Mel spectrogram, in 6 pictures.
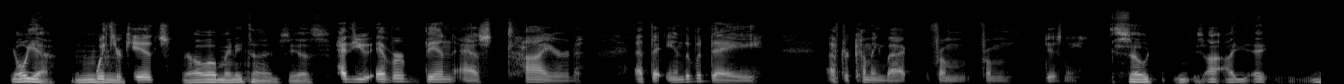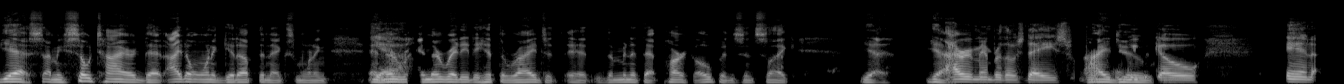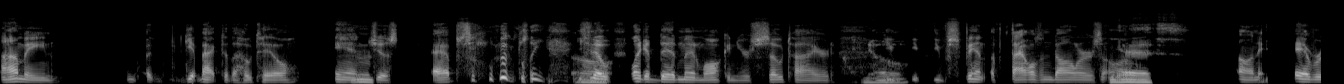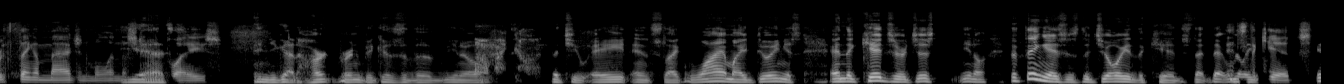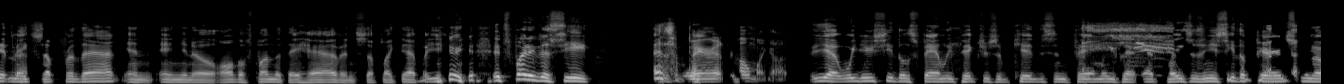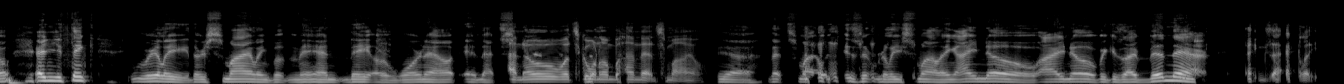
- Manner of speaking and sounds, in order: tapping; other background noise; laughing while speaking: "absolutely"; laughing while speaking: "you"; unintelligible speech; laugh; chuckle; joyful: "I've been there"; laughing while speaking: "Exactly"
- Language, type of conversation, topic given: English, unstructured, How should I choose famous sights versus exploring off the beaten path?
